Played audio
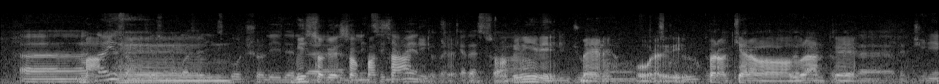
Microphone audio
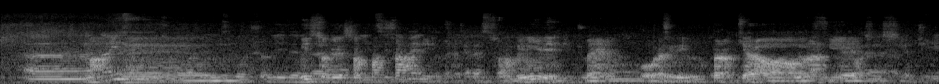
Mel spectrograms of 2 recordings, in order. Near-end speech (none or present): present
